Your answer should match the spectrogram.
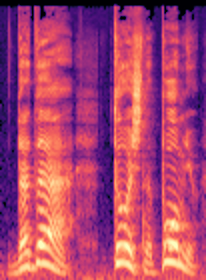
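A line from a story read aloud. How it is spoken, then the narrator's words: Exclaimed. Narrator (Russian): воскликнул Немаркетинг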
